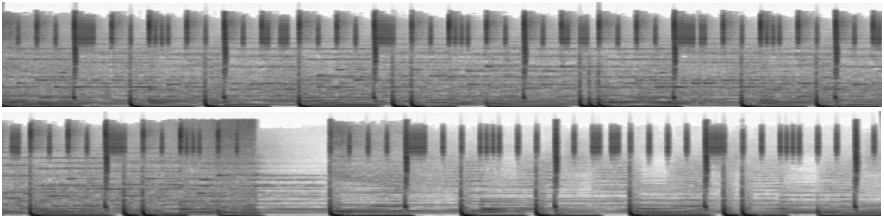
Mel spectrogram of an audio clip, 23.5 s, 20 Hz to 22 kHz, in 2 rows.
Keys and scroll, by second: 2.9 ctrl+z, 11.4 ctrl+c, 11.5 ctrl+alt+Tab, 13.2 ctrl+v.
